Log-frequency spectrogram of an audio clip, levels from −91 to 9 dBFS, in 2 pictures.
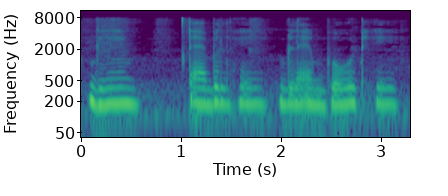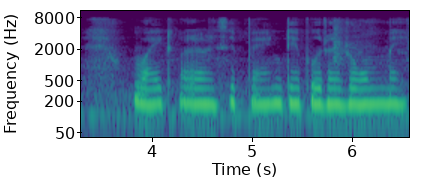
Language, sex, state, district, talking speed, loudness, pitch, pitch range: Hindi, female, Chhattisgarh, Rajnandgaon, 120 wpm, -30 LUFS, 175 Hz, 175-180 Hz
